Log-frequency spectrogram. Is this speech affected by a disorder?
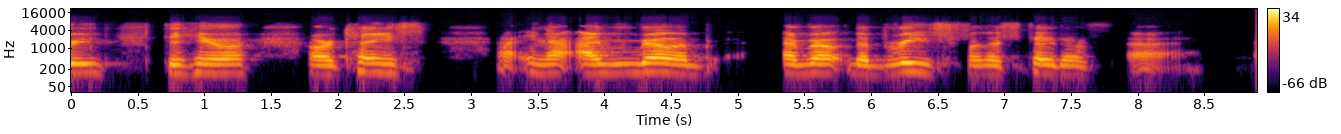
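Yes: cerebral palsy.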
